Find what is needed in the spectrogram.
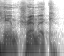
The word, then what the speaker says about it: Hamtramck: It's Hamtramck. – Okay, and it looks like Hamtramck. I get it, but that other M in there is pronounced, and that is a majority Muslim population.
